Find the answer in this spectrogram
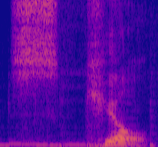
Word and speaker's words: skill: Então fica skill.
